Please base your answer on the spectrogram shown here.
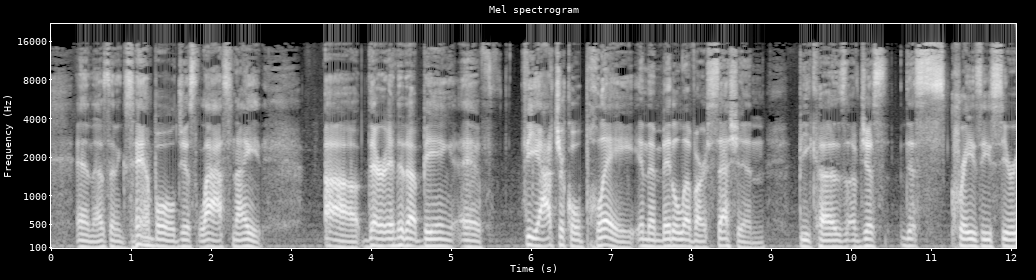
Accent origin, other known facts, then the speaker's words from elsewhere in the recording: Orange County, California, United States; moved away; I grew up down in Orange County, but I moved out a long time ago.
